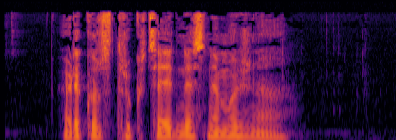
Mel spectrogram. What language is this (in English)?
Czech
